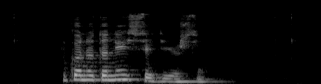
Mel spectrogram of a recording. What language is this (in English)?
Turkish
